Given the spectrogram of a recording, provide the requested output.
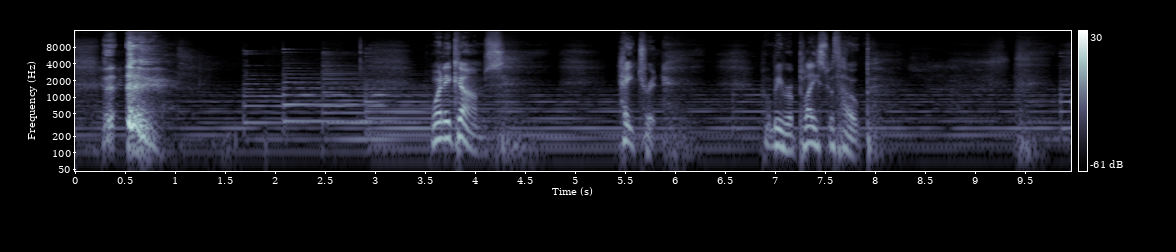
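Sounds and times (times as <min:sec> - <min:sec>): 
speech: 0:00.3 - 0:00.8, 0:03.6 - 0:04.4, 0:05.5 - 0:06.0, 0:06.9 - 0:08.1
man clearing his throat while preaching a sermon: 0:00.3 - 0:01.0.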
